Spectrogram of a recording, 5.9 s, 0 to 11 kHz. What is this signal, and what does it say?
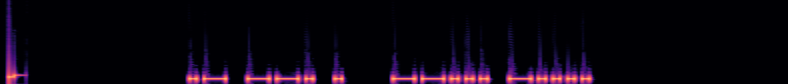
Morse code, heard as a keyed tone, about 22 wpm, 700 Hz. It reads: AGE 76
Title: K1USN SST QSO Practice 22wpm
